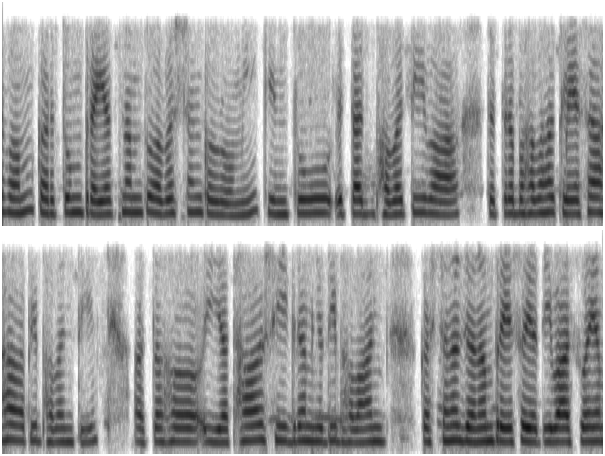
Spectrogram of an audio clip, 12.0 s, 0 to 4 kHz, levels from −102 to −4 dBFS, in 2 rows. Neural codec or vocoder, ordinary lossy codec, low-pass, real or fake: none; none; 3.6 kHz; real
